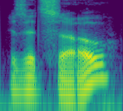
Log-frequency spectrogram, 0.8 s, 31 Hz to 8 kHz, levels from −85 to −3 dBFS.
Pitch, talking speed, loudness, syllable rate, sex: 95 Hz, 220 wpm, -16 LUFS, 4.6 syllables/s, male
